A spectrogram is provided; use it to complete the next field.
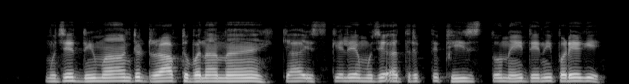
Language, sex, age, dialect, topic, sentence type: Hindi, male, 18-24, Garhwali, banking, question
